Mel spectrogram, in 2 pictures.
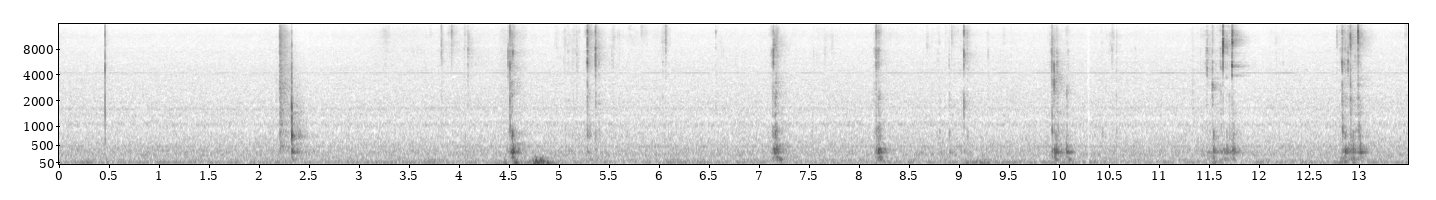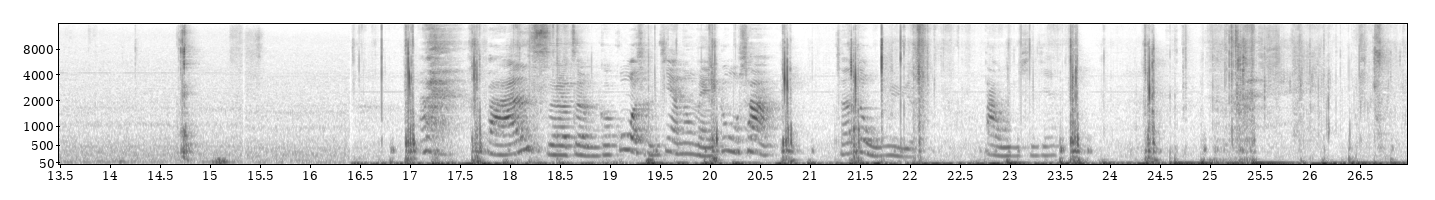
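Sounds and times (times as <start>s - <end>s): slime clicking and popping: 19.4s - 22.2s.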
